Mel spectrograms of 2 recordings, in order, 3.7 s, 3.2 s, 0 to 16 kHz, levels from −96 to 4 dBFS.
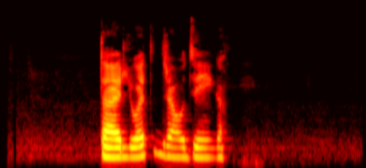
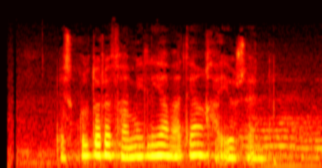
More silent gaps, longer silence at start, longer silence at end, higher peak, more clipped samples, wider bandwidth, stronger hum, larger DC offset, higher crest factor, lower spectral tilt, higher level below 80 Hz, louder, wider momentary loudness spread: neither; first, 1 s vs 0.2 s; first, 1.4 s vs 0 s; about the same, -6 dBFS vs -8 dBFS; neither; about the same, 8.2 kHz vs 8.2 kHz; neither; neither; first, 24 dB vs 16 dB; about the same, -6.5 dB/octave vs -7.5 dB/octave; second, -78 dBFS vs -48 dBFS; about the same, -25 LUFS vs -25 LUFS; first, 18 LU vs 13 LU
